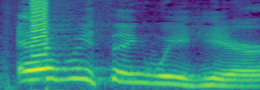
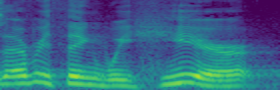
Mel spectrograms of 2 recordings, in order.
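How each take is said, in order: First: It is said forcefully, with strong emphasis. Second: It is said plainly, without strong emphasis.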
